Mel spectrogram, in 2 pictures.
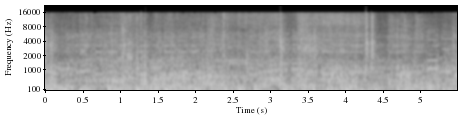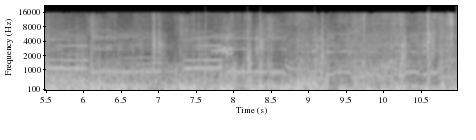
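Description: Background music playing over skateboard wheels rolling on concrete, with a few sharp knocks from the board.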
